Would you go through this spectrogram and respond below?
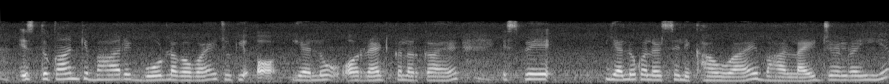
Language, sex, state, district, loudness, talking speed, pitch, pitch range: Hindi, female, Jharkhand, Jamtara, -14 LUFS, 200 wpm, 205 Hz, 190-230 Hz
